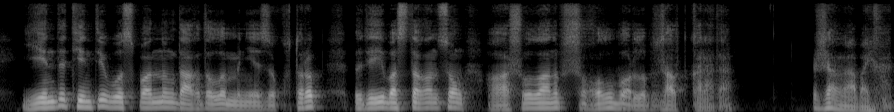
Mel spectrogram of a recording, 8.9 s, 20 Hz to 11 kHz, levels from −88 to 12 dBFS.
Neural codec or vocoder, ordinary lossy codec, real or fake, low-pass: codec, 24 kHz, 0.9 kbps, DualCodec; none; fake; 9.9 kHz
